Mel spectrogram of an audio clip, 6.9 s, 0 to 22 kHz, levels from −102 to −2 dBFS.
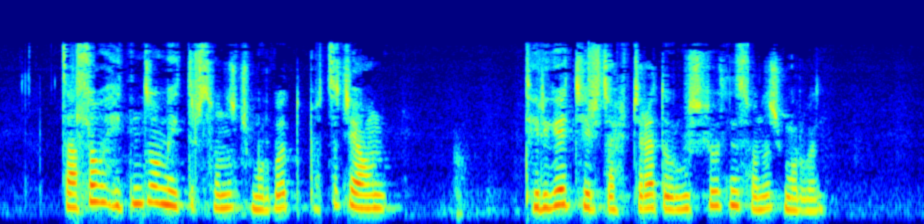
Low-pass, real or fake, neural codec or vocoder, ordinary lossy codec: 10.8 kHz; real; none; AAC, 48 kbps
